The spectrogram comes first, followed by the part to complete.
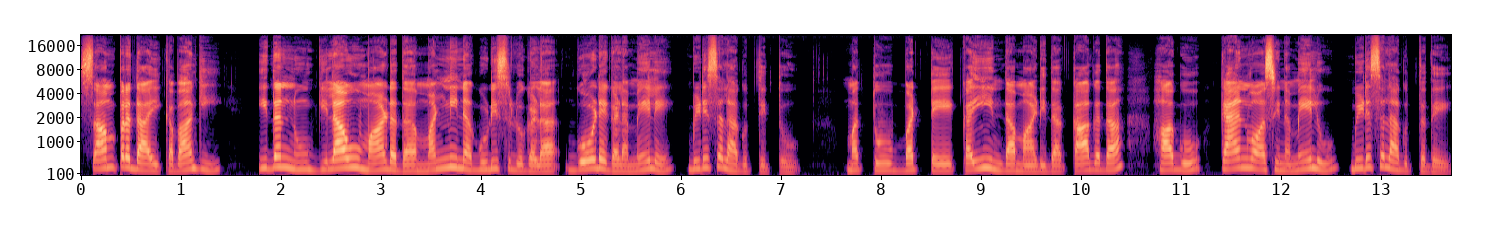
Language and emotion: Kannada, neutral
